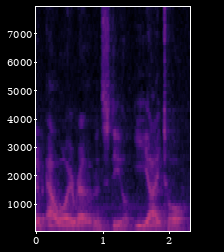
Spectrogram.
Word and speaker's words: iaito: Iaito, pronounced again the same way as iaido, iaito, right?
